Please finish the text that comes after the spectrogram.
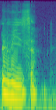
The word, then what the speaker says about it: Louise: Siguiente palabra es Louise. Louise. Veo una O-U-I. La pronuncio oui. La S entre dos vocales se pronuncia Z. Y digo Louise.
